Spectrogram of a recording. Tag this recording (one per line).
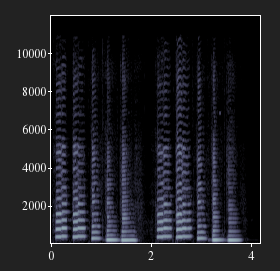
loop
melody
sax
saxophone
soprano
soprano-sax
